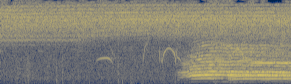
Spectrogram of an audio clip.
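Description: A person's loud, high-pitched shout, starting about one and a half seconds in and held to the end.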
